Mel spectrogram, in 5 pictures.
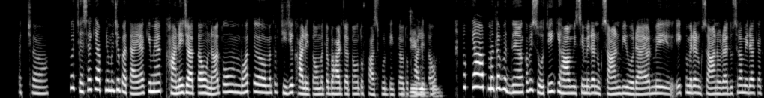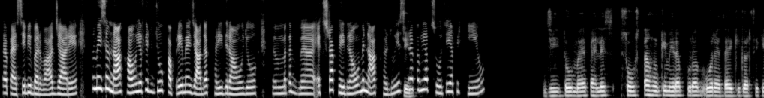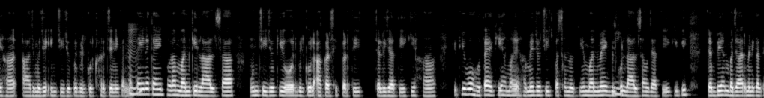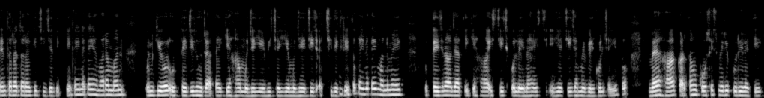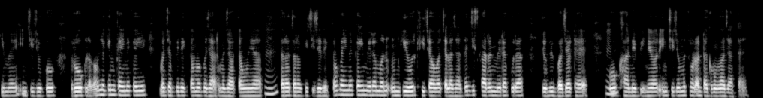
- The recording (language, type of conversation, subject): Hindi, advice, मैं अपनी खर्च करने की आदतें कैसे बदलूँ?
- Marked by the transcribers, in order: in English: "फास्ट फूड"; in English: "एक्स्ट्रा"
